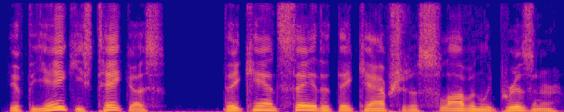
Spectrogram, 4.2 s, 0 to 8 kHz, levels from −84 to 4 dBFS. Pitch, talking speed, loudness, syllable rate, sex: 120 Hz, 200 wpm, -18 LUFS, 5.7 syllables/s, male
